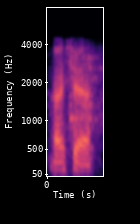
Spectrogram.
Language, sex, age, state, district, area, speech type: Kashmiri, male, 30-45, Jammu and Kashmir, Bandipora, rural, conversation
